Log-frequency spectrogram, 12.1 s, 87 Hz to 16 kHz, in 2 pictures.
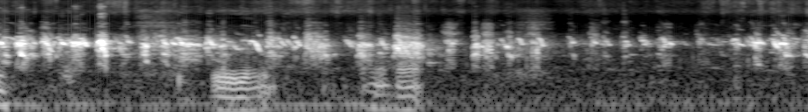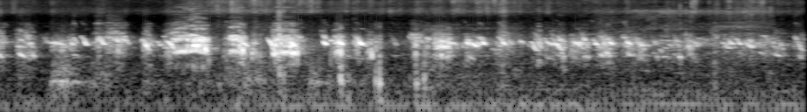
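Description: Broiler chickens about 26 days old cluck and chatter steadily as they crowd in to eat grain feed on a farm, a busy close chorus of overlapping calls.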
